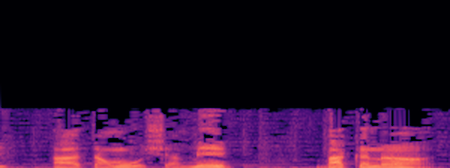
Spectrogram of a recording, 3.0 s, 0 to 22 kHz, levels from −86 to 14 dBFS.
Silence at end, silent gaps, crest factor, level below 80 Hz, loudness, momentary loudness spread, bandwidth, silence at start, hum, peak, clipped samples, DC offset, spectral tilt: 0.1 s; none; 14 dB; -40 dBFS; -14 LUFS; 8 LU; 8 kHz; 0 s; none; 0 dBFS; 0.1%; under 0.1%; -5.5 dB/octave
